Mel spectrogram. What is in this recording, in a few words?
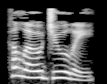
user fast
